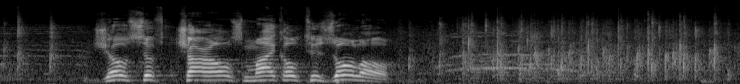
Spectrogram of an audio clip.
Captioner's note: audience claps and cheers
